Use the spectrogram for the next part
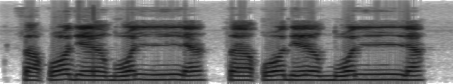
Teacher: نقلقل الدال كي لا تدخل في الضاد · لا نفخم الدال عند مجاورته للضاد فلا نقول فقد ضل.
